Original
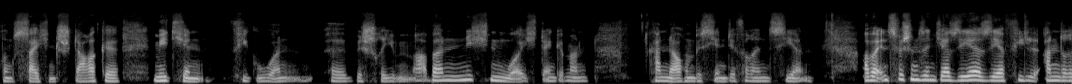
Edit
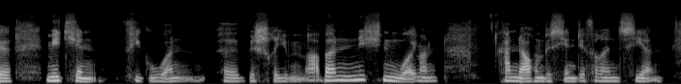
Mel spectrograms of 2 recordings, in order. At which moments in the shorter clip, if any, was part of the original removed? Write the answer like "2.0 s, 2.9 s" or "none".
4.1 s

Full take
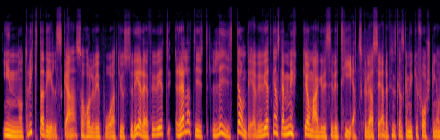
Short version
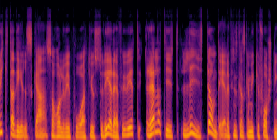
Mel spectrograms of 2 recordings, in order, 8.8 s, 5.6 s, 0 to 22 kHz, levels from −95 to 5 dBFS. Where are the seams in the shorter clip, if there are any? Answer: 4.5 s

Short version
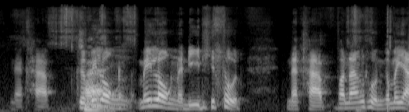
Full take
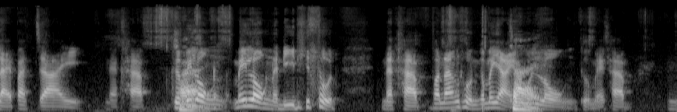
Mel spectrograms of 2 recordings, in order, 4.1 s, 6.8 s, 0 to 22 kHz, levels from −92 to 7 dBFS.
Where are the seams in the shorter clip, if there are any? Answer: none

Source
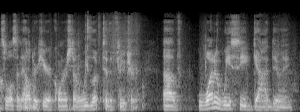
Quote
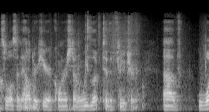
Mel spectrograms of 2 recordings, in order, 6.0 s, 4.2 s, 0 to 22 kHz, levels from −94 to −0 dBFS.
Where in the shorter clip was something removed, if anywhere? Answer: none

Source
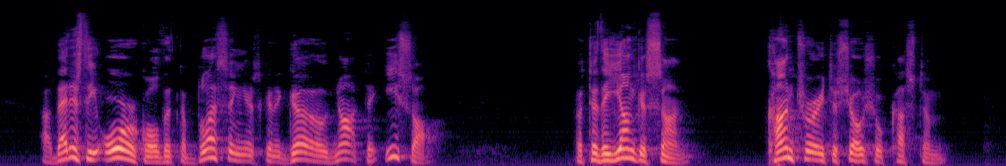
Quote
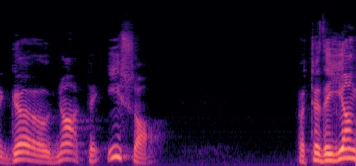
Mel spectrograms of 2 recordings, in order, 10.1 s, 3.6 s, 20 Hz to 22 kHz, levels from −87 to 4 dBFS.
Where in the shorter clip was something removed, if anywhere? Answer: none

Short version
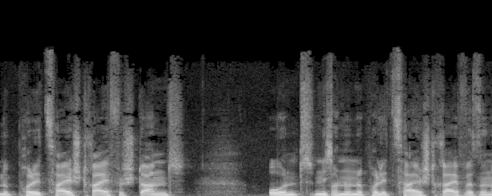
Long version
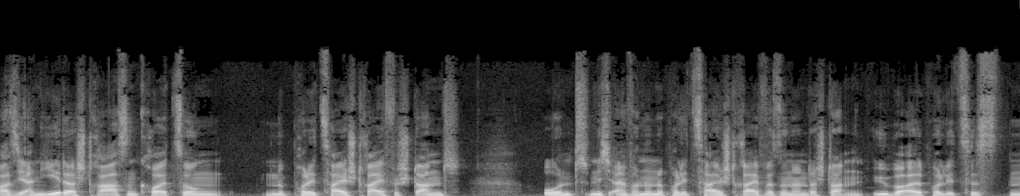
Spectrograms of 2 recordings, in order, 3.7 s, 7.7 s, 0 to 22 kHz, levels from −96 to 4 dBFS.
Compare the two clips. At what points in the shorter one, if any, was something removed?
2.5 s

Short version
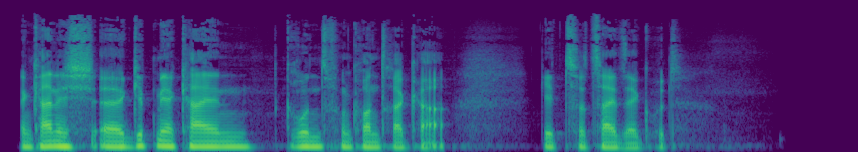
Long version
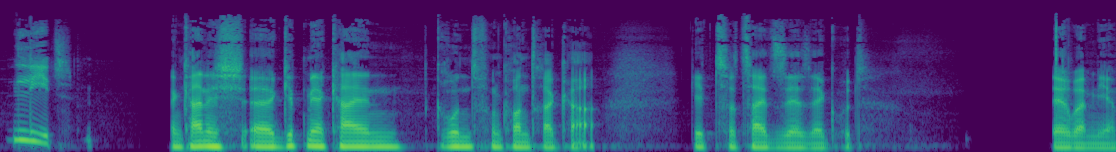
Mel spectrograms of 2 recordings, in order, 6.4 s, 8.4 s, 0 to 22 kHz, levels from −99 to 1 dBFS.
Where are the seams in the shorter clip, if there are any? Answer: 4.7 s

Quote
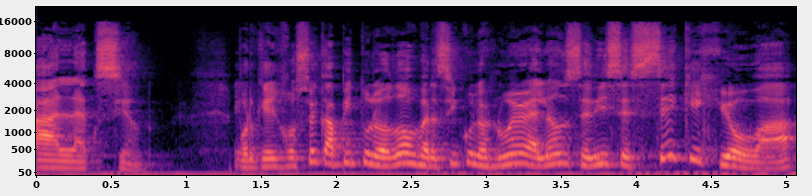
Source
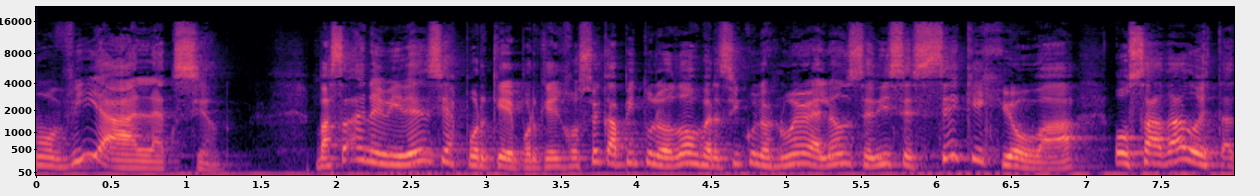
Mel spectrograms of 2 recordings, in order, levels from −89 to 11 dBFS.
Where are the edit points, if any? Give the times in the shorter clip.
1.3 s

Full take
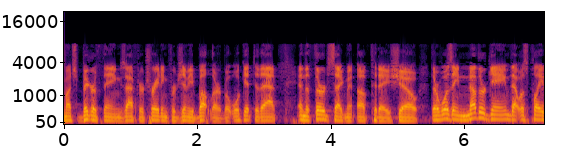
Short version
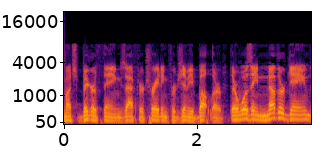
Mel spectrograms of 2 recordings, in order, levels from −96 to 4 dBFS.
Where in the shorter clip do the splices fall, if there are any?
2.4 s

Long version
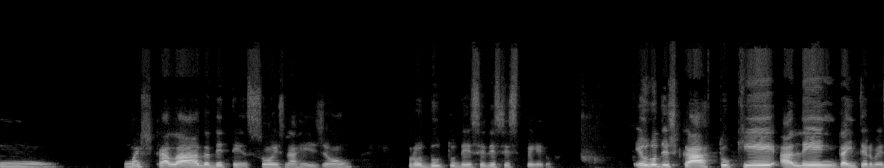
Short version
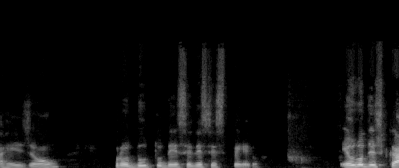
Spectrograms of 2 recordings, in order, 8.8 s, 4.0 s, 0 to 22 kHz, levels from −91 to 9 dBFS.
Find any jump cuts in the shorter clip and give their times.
none

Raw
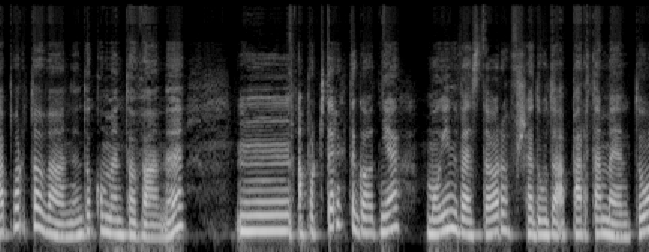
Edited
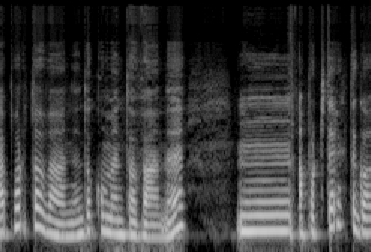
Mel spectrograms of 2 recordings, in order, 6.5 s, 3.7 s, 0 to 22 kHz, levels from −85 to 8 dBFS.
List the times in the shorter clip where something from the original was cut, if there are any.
none

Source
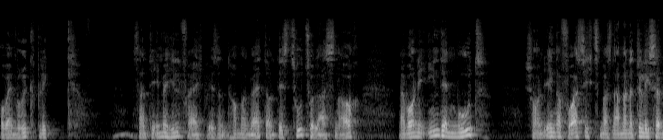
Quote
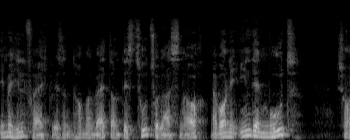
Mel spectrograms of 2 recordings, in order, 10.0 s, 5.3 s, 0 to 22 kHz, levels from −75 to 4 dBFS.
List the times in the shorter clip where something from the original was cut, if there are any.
3.1 s

